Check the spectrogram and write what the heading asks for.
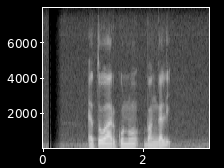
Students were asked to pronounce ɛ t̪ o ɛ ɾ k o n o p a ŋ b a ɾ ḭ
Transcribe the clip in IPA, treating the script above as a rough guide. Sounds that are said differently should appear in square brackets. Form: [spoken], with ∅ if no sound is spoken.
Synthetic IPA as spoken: ɛ t̪ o [a] ɾ k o n o [b] a ŋ [ɡ] a [l] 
